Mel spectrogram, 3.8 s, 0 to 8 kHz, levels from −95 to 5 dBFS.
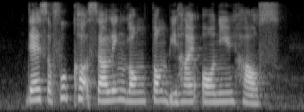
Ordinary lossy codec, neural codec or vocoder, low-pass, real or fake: none; none; 7.2 kHz; real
